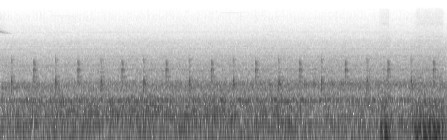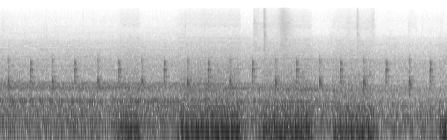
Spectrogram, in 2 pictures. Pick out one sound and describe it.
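A truck engine hums steadily, swelling louder at times.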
